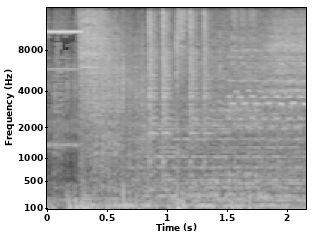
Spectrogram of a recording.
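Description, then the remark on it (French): A telephone rings loudly and steadily with a buzzy, pulsing electronic tone that carries on without pause and with no voices, before reaching the Africa Radio answering machine. “Mais d'abord, direction, sans plus tarder, le répondeur d'Africa Radio pour écouter vos messages.”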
